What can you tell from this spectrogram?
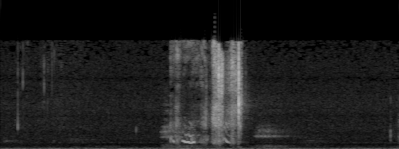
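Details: Small male Chihuahua caught in a sudden sneezing episode at night: one sharp, explosive broadband burst of sneezing and snorting near the middle, preceded by a brief faint squeak, over a steady low indoor hum.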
